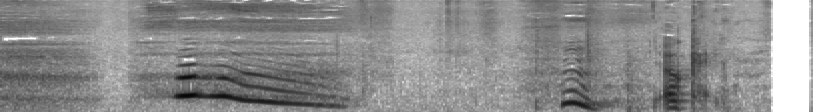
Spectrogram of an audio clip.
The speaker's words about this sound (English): I wonder if my yawning is making you yawn. Oh, let's have a yawn together. Ready?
